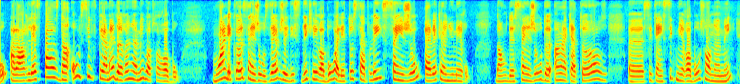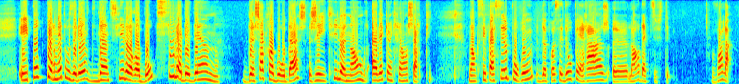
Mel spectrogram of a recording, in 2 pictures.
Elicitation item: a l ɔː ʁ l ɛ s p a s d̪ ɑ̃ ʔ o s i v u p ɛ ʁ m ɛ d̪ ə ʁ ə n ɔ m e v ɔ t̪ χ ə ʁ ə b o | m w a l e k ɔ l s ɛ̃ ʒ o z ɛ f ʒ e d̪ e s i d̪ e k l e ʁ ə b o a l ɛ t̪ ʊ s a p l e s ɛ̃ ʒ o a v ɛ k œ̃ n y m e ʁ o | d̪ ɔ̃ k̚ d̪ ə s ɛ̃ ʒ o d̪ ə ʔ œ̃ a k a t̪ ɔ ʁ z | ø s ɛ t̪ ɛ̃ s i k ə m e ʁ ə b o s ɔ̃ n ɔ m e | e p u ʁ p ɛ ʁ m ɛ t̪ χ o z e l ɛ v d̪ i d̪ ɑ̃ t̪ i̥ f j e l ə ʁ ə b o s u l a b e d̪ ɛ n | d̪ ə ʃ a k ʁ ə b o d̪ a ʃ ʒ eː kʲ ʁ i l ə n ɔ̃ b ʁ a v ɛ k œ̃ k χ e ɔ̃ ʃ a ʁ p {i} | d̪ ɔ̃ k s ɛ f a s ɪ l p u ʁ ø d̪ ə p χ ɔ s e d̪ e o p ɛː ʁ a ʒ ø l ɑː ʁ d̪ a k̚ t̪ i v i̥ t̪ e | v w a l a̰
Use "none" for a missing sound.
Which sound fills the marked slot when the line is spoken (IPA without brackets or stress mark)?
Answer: i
